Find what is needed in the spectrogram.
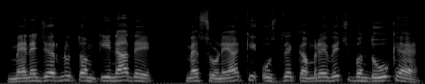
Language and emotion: Punjabi, fearful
